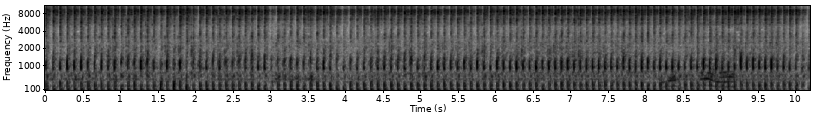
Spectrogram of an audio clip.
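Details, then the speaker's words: Nearly 100-year-old Standard Monarch tractor, freed from seizure, fuel tank cleaned, new carburetor and spark plug fitted: crisp, even firing beats, fast and regular with no misses or knocks; normal running. "I am super impressed it went from you know stuck froze up not running to this in less than a week so yeah"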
